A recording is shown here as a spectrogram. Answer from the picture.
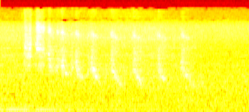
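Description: A bird chirping: a run of about ten short, high notes, each falling in pitch, spacing out slightly toward the end.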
